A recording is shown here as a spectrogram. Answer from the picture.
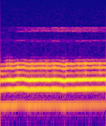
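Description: A voice chanting a Vedic mantra, holding one long note at a steady pitch.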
